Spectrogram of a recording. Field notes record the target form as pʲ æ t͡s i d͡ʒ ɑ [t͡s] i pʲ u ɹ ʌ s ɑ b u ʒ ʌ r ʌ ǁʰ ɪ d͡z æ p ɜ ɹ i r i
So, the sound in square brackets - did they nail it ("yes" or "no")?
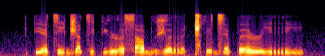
yes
